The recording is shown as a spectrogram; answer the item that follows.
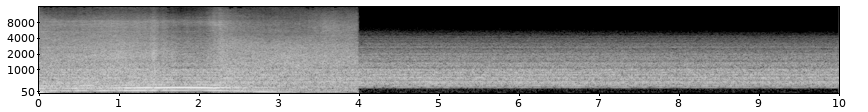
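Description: Honda City Hatchback with a Max Racing aftermarket exhaust and intake driving, its engine rising in pitch as it accelerates and then easing off. About four seconds in it cuts off suddenly, replaced by a steady ringing, gong-like tone of end-screen music.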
